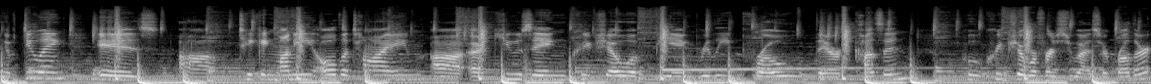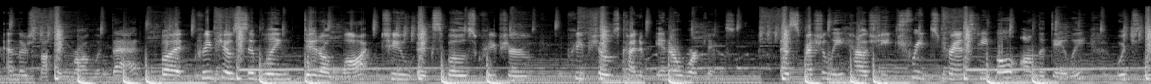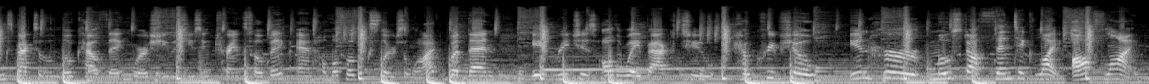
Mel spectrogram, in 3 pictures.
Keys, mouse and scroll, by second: 0.9 space, 6.1 space, 13.0 [, 13.8 [, 16.3 [.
